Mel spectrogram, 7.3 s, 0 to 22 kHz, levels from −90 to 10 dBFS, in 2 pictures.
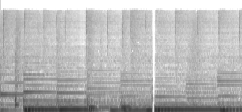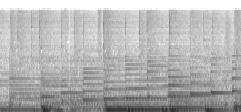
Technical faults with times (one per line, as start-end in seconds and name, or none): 1.17-1.27 burst of packet loss
2.27-2.33 short concealed packet loss
4.65-4.68 short concealed packet loss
